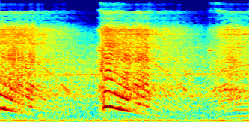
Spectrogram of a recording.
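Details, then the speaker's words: Traxxas X-Maxx motor after front bearing replaced and greased, reinstalled with three screws: clean whine sweeping smoothly with throttle, no gritty grinding; the earlier bearing grinding is gone. "so three screws are back in i'm gonna go ahead and power it up and see if anything changed much better"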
